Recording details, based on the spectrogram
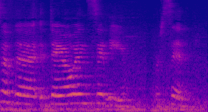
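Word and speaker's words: Sidhe: He's the prince of the Daoan city, or Sid, or Side, or however you want to say it. How do you say it? She. It was not she. S-I-D-H-E is she.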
